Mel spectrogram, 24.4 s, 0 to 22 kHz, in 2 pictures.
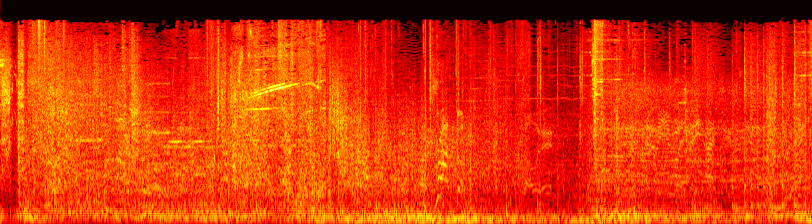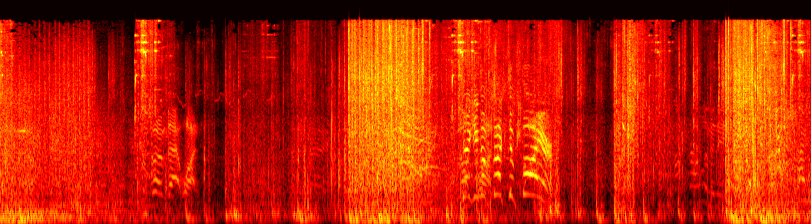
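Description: Heavy gunfire and booming explosions from the video game Call of Duty MW3 (2023) pound almost nonstop, with loud bursts and rapid fusillades, a brief quieter lull midway, and game voices calling out under the barrage.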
